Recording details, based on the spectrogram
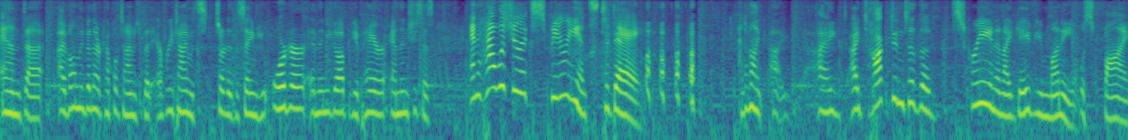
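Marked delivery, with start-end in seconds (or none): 5.9-8.0 really high, polite counter-staff voice. Speaker retells what the woman they pay says, imitating her really high voice. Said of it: "she has a really high voice".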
